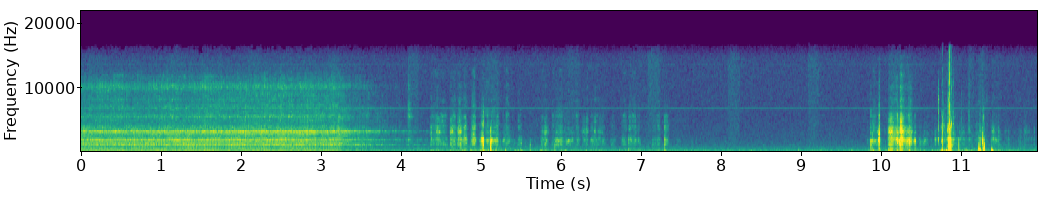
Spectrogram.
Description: Washing Machine makes noise. Agitates slowly, won't spin.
